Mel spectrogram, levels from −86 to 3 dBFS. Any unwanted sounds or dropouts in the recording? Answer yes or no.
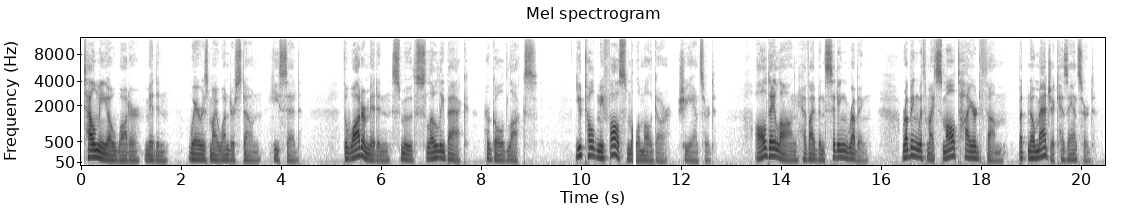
yes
